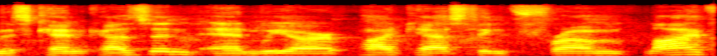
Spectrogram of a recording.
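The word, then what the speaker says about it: Kousen: It's cousin like the relative.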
